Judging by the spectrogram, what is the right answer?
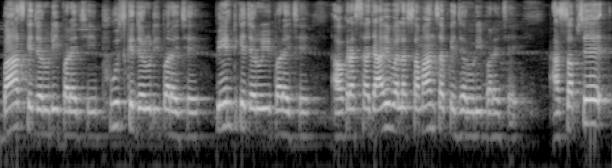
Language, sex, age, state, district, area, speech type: Maithili, male, 18-30, Bihar, Sitamarhi, urban, spontaneous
